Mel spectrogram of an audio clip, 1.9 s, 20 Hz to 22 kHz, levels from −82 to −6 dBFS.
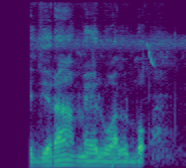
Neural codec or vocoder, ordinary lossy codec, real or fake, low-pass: none; none; real; none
